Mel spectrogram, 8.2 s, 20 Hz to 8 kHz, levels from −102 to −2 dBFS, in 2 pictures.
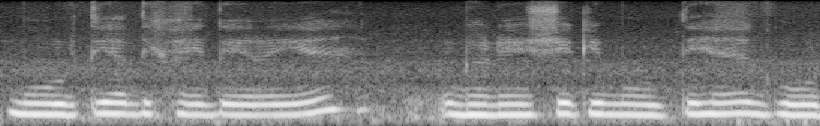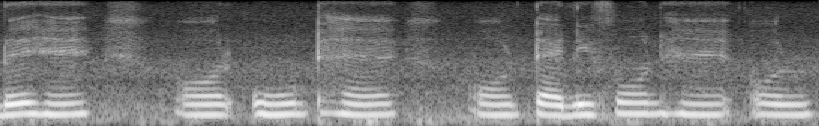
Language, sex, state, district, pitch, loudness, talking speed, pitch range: Hindi, female, Rajasthan, Jaipur, 210 Hz, -15 LUFS, 145 wpm, 205-220 Hz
